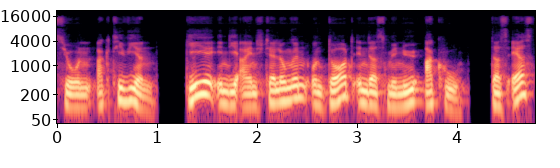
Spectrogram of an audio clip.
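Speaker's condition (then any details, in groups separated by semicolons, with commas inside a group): No condition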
